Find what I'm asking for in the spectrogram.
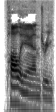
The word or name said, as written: polyandry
